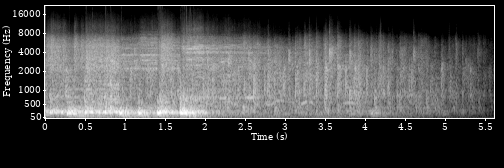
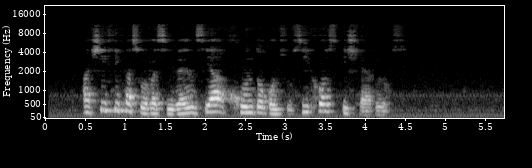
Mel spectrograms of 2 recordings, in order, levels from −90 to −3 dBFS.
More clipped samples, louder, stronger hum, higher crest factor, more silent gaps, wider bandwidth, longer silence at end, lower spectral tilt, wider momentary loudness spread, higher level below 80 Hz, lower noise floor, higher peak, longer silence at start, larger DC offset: first, 0.3% vs under 0.1%; first, -13 LUFS vs -22 LUFS; neither; about the same, 14 dB vs 18 dB; neither; about the same, 10.5 kHz vs 11 kHz; second, 0.65 s vs 1.45 s; second, -5 dB/octave vs -7.5 dB/octave; first, 19 LU vs 12 LU; first, -42 dBFS vs -60 dBFS; second, -42 dBFS vs -57 dBFS; first, 0 dBFS vs -6 dBFS; second, 0 s vs 0.45 s; neither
